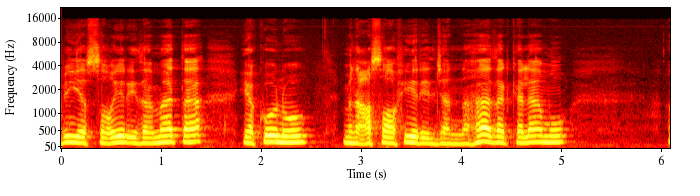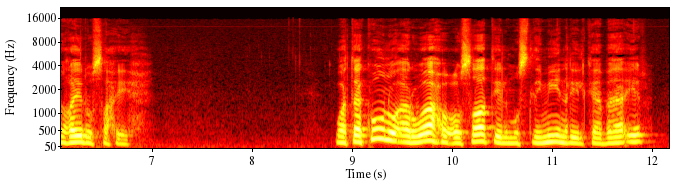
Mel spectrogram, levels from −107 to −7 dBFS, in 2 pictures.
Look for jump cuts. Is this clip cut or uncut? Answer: cut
